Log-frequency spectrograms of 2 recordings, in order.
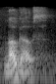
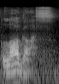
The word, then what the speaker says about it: logos: It's not logos. That's our English coming at it. It's logos. That letter O in the Greek is more of an A.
